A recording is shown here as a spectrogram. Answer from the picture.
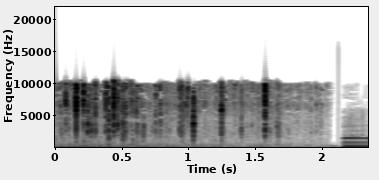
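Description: Crackling fire sound effect: a steady hiss dotted with sharp pops, slowly fading away.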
